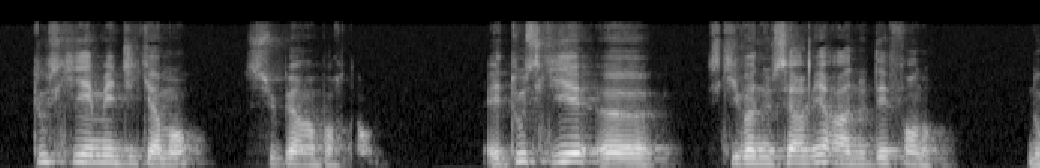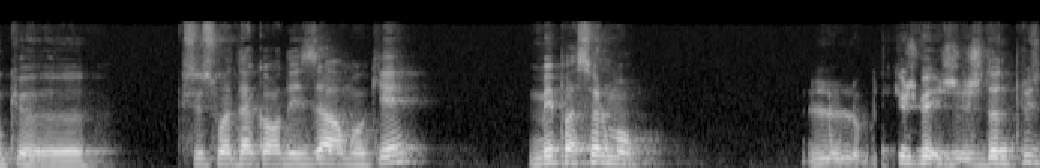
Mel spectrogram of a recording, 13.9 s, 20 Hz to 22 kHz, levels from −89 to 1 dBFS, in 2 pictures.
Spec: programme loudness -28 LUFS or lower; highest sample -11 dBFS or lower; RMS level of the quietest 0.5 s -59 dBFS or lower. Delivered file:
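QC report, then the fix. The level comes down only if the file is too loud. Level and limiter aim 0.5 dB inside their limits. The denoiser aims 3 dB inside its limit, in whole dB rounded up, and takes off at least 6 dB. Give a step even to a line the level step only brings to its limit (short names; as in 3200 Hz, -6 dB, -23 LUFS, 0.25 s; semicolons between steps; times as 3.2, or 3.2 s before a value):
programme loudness -19.0 LUFS: fail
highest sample -2.0 dBFS: fail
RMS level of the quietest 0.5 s -64 dBFS: OK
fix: gain -9.5 dB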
